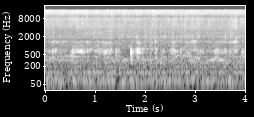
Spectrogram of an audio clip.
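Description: Garlic and onion frying in a pan, a steady soft sizzle with a few brief spatters and stirring clicks, fairly quiet and without talk.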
